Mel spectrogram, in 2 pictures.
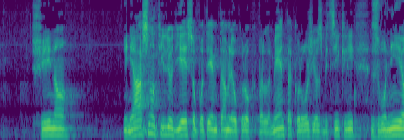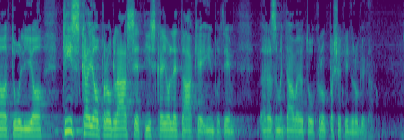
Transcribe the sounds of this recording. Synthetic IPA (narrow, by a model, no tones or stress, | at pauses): ʃinɔ | injaːsnɔt̪iːlʲjud̪jeːsɔpɔt̪emt̪amlɛɔkɾoːkpaɾlamɛnt̪akɾoːʒijɔzbit̪siːklizʋɔniːjɔt̪uːlijɔt̪iːskajɔpɾɔɡlaːsɛt̪iskajɔlɛt̪aːkɛʔinpɔt̪em | ɾazmɛt̪aːʋajɔt̪oɔkɾoːk̚paʃɛkejd̪ɾuɡɛɡa̰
